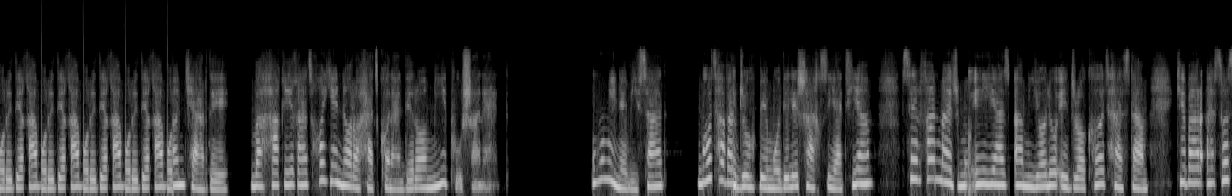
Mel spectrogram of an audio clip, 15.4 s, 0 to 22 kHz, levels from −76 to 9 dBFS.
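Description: The whole clip has a noisy, plainly hoarse coarseness on the speech, with the top band sounding thin and hissy rather than detailed. That is Speex codec damage: this CELP coder squeezes the excitation into a small budget, and the result fits a setting of roughly 20 kbps.

From the first instant to 2.17 s, a 0.52 s fragment plays over and over, already repeating when the clip begins and heard three times back to back. This broken-record loop most likely comes from a stalled player or stream resending its last buffered piece, so whatever should have played there is lost.

At 9.15 to 9.21 s, and again at 12.07 to 12.16 s, the speech briefly stretches into a fading sound before recovering unevenly. This is VoIP packet loss concealed by the speech codec, with the decoder extrapolating its last pitch and filter. The gaps point to one and then two 20 ms frames missing.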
